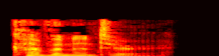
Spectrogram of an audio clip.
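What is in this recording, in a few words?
"covenanter", British English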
